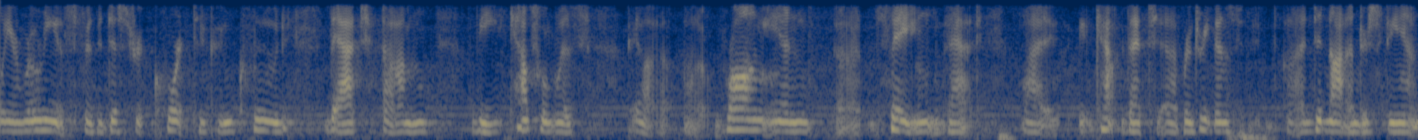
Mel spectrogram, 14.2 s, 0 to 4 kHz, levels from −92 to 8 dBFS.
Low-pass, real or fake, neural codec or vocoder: 3.6 kHz; fake; codec, 24 kHz, 3 kbps, HILCodec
